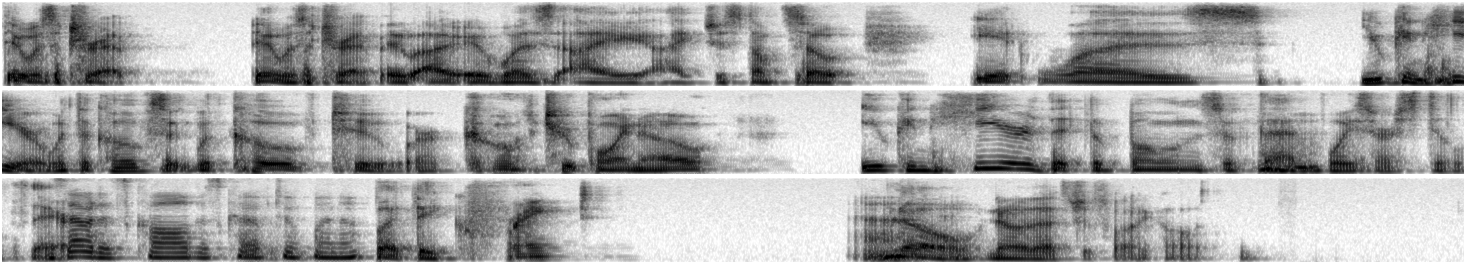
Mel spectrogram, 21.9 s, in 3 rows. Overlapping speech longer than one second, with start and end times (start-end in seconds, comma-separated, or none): none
